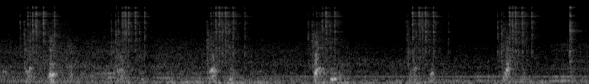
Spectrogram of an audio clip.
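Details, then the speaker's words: Honda Pop 110i, about 25,000 km, ridden on with an engine noise, then wouldn't restart: heavy metallic clacks about once a second while it tries to catch but won't sustain running. "Ela pega, às vezes faz que vai pegar, mas não sustenta. Olha o barulho que está no motor."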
